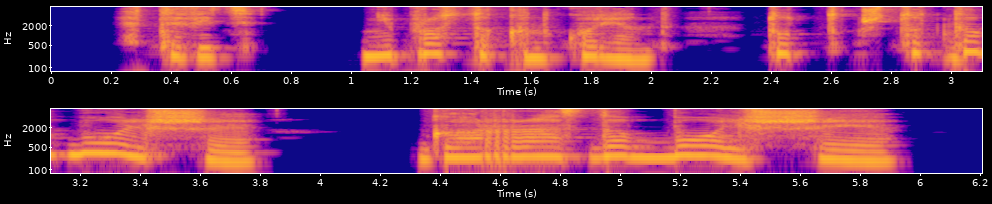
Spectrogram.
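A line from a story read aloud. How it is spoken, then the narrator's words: Whisper. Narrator (Russian): уточнила шепотом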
